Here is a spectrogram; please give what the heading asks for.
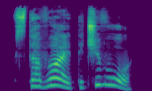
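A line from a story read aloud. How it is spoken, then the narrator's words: Frightened. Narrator (Russian): испуганно сказала она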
